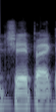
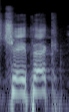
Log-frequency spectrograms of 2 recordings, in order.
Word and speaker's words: Chapek: Now, this quote comes to us from the new CEO of Disney, Bob Chapek, or Chapek, or however you pronounce Bob's last name. – No, you were right, Chapek. – It's Chapek.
